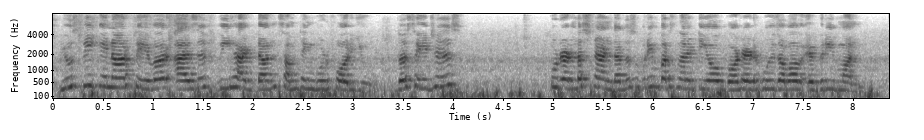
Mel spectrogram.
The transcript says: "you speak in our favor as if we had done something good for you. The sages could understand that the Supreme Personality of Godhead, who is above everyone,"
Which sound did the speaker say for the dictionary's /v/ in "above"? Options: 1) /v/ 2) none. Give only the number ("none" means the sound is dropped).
1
